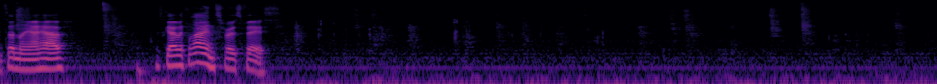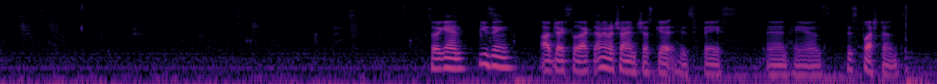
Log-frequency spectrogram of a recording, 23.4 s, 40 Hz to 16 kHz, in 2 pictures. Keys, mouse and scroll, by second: 2.2-3.7 scroll, 4.6 ctrl+a, 5.7 ctrl+c, 6.4 ctrl+Tab, 6.4 scroll up 3, 7.4 scroll up 1, 9.5 middle click, 9.7 middle click, 9.8 middle click, 10.6 ctrl+Tab, 11.2 scroll, 11.5 middle click, 12.3 click, 13.1 ctrl+v, 14.1-15.3 scroll, 15.9 scroll down 9, 16.8 click, 17.3 scroll down 2, 18.6 scroll, 19.5 click, 22.0 click.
